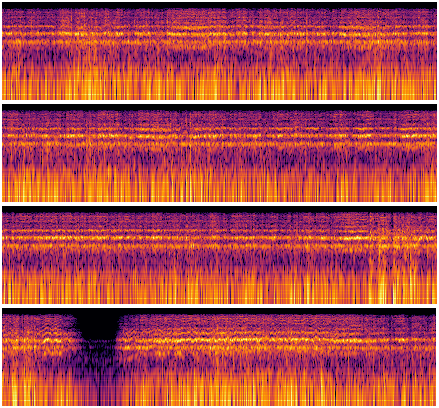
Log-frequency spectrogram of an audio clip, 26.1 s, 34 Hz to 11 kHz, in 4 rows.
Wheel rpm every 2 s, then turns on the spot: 240, 230, 230, 230, 230, 230, 230, 230, 230, 220, 110, 190, 210.
none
